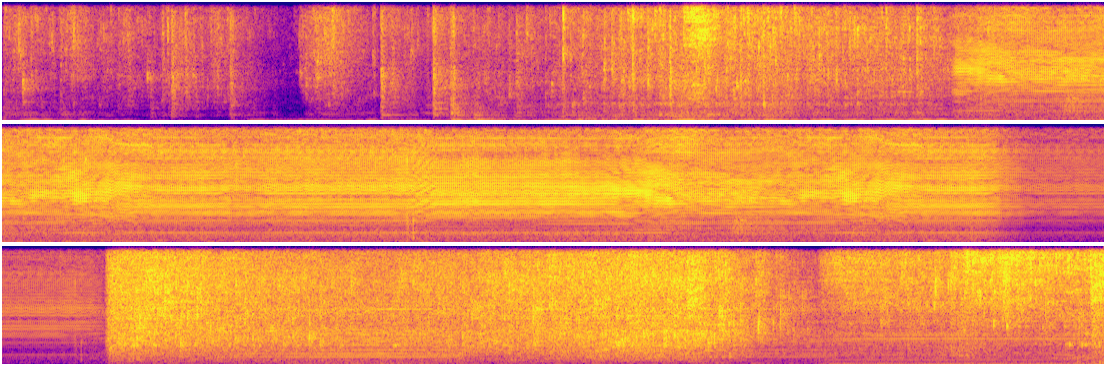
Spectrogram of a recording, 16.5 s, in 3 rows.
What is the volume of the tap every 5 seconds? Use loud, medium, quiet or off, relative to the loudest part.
medium, quiet, loud, loud.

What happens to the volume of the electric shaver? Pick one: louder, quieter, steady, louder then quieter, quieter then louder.
quieter.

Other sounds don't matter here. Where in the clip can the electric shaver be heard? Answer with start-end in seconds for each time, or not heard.
4.8-16.3.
